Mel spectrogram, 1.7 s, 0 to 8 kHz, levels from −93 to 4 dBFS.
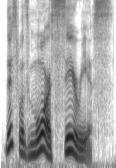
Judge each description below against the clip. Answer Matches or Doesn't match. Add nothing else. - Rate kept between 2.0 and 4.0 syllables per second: Matches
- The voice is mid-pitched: Matches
